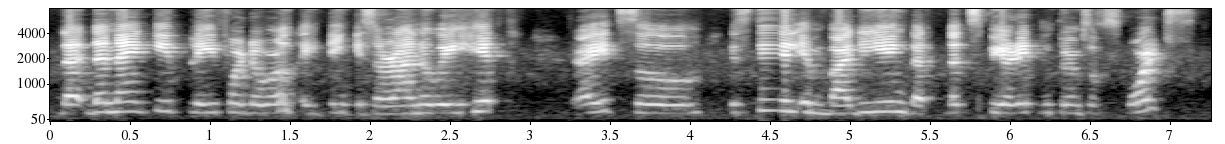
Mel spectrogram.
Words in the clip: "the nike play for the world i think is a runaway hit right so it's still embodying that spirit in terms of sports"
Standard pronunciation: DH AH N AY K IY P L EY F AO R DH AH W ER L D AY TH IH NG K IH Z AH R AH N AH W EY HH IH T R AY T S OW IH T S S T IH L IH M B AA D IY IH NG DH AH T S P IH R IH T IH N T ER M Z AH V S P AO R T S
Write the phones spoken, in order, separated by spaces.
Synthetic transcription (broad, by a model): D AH N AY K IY P L EY F AO R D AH W ER L D AY T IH NG K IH S AH R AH N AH W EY HH IH T R AY T S OW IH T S S T IH L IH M B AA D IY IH NG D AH T S P IH R IH T IH N T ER M S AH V S P AO R T S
